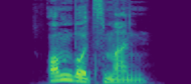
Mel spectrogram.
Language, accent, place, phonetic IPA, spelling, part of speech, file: German, Germany, Berlin, [ˈɔmbʊt͡sˌman], Ombudsmann, noun, De-Ombudsmann.ogg
- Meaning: ombudsman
